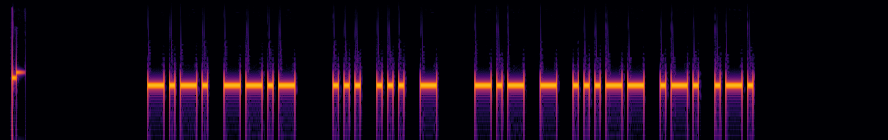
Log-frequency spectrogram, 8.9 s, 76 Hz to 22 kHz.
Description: Morse code, heard as a keyed tone, about 22 wpm, 700 Hz. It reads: CQ SST KT3RR
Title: K1USN SST QSO Practice - 22wpm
